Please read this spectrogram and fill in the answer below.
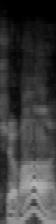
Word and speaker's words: Siobhan: it and everybody's like oh it's shoban oh yeah it's shoban you know it's like you know I don't think most people know that that's pronounced shoban okay so I was just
